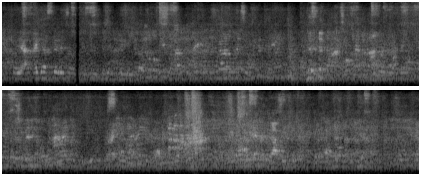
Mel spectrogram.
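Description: Adult men and women talk and chatter in a room.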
